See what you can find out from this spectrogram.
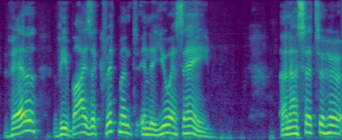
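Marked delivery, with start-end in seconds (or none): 0.2-3.2 put-on German accent. Retelling what a German woman said about quoting dollars, in a put-on German accent. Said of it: "I have to try to do her German accent".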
